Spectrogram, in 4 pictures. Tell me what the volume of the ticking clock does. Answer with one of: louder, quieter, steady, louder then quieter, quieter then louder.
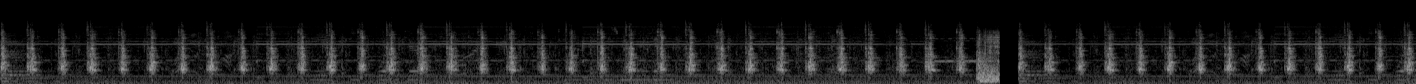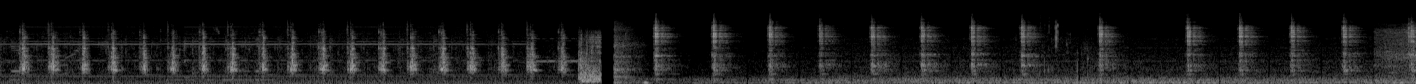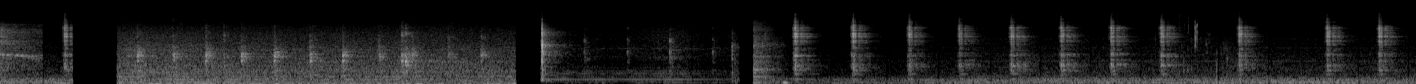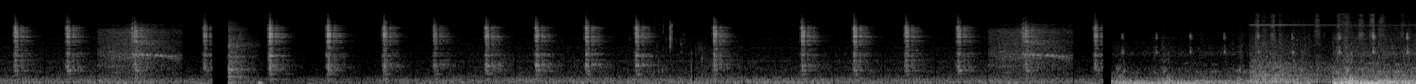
steady.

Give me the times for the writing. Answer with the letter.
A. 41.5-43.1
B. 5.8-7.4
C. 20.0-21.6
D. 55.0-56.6
D.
